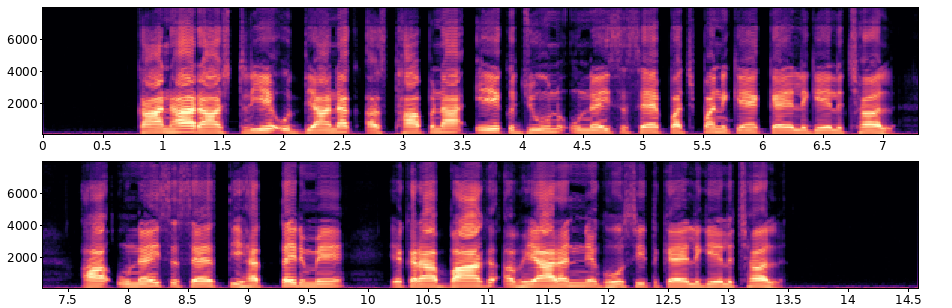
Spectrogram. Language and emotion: Maithili, neutral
